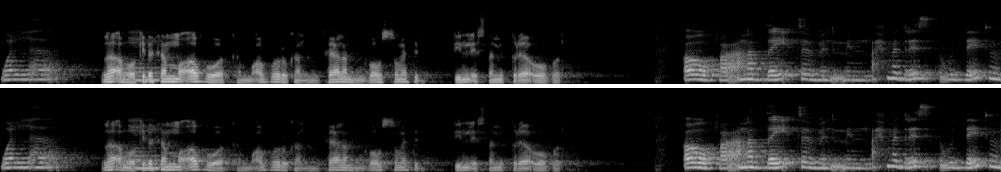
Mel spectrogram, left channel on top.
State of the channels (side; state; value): both; normal; correlation 0.85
